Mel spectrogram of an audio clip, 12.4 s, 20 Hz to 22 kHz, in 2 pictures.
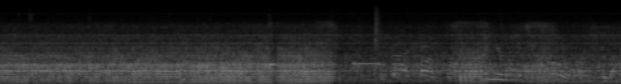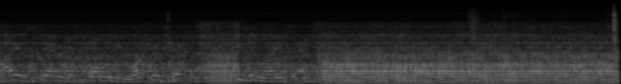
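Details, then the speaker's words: Marantz 2250B 1970s receiver during tuner alignment, AM band with no antenna hooked up: steady low buzzy hum under changing noise as dial moves, attributed to lots of local RFI; AM otherwise sensitive, picking up distant stations. "lots of stuff here creating rfi"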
